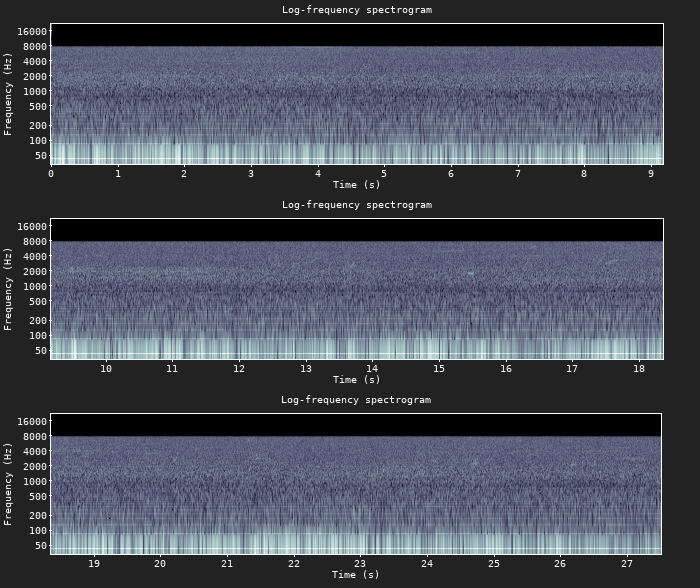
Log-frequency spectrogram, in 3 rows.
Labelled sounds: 3.4	4.2	killer whale, 6.7 to 7.8 kHz
17.3	17.7	killer whale, 2.5 to 3.8 kHz

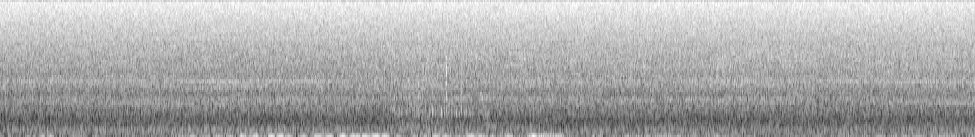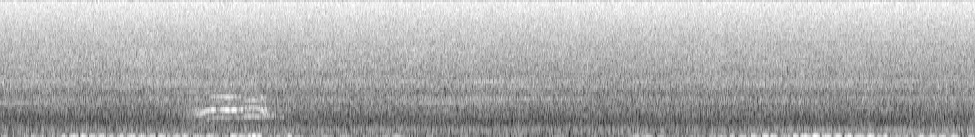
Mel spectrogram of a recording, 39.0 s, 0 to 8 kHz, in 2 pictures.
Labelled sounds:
23.7	24.2	humpback whale, 0.80 to 0.83 kHz

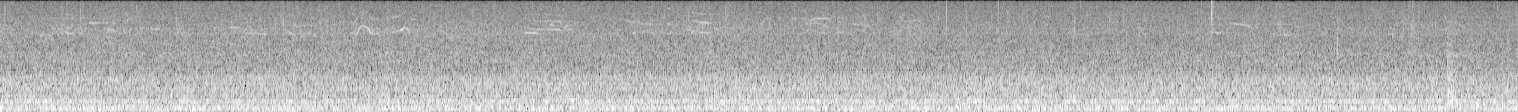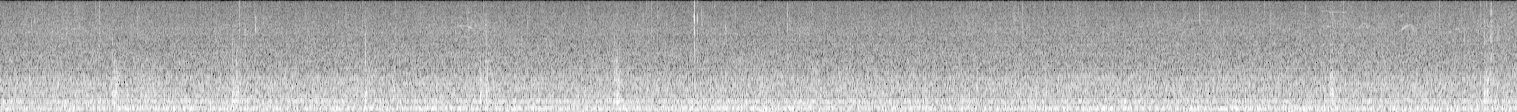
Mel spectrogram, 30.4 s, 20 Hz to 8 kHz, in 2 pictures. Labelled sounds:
2.4	2.7	Pacific white-sided dolphin, 3.0 to 3.2 kHz
3.6	3.9	Pacific white-sided dolphin, 3.1 to 3.9 kHz
5.3	5.6	Pacific white-sided dolphin, 3.4 to 4.5 kHz
8.0	8.3	Pacific white-sided dolphin, 4.4 to 4.8 kHz
12.3	12.5	Pacific white-sided dolphin, 3.8 to 4.3 kHz
28.4	28.7	Pacific white-sided dolphin, 5.6 to 5.9 kHz

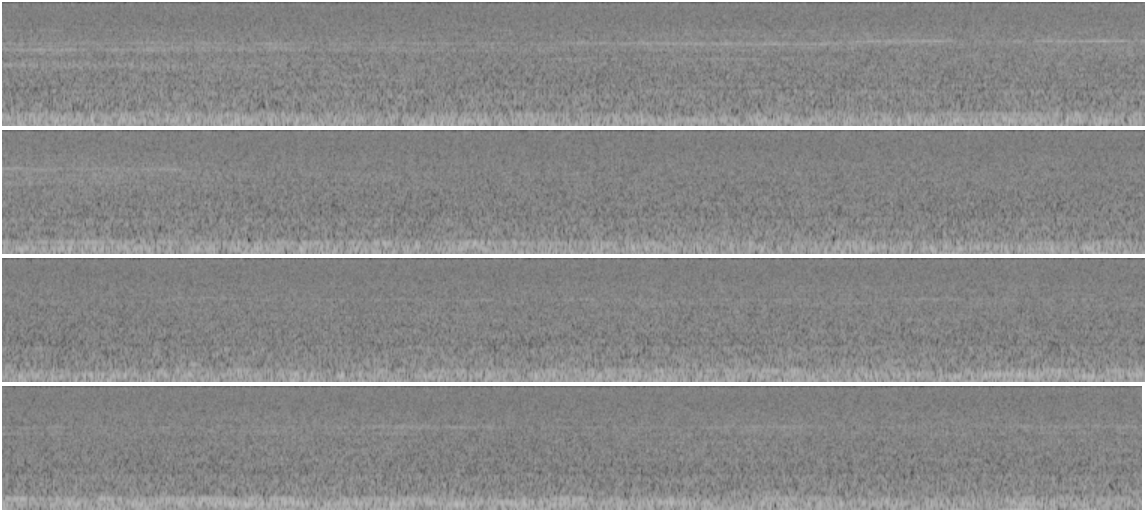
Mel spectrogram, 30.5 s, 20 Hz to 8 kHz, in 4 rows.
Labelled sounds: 5.7	6.3	vessel noise, 3.1 to 3.4 kHz

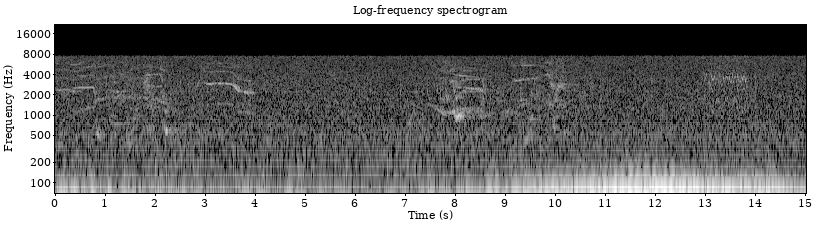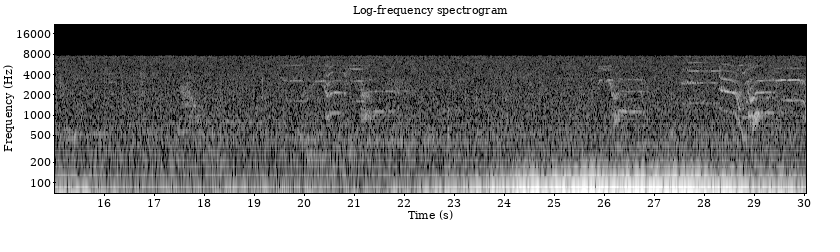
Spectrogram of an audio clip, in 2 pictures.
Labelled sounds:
0.0	1.4	killer whale, northern resident, G clan, 1.6 to 5.8 kHz
1.8	2.3	killer whale, northern resident, G clan, 1.4 to 4.1 kHz
2.9	4.0	killer whale, northern resident, G clan, 1.1 to 5.2 kHz
7.5	10.3	killer whale, northern resident, G clan, 0.80 to 5.6 kHz
19.6	21.6	killer whale, northern resident, G clan, 0.83 to 5.6 kHz
25.9	30.0	killer whale, northern resident, G clan, 0.80 to 6.1 kHz

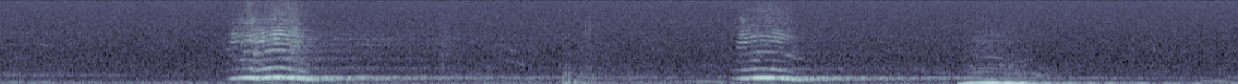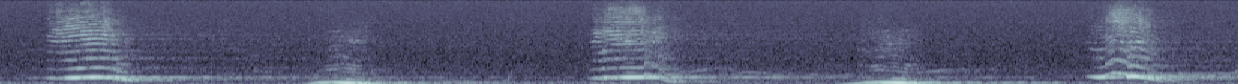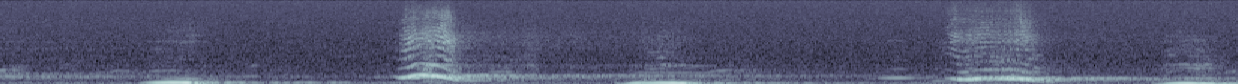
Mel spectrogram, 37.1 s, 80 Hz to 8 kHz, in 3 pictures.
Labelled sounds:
2.3	3.9	humpback whale, 1.1 to 2.8 kHz
7.4	8.0	humpback whale, 1.1 to 5.7 kHz
12.8	13.6	humpback whale, 0.86 to 7.3 kHz
18.3	18.8	humpback whale, 0.86 to 5.7 kHz
23.4	24.0	humpback whale, 0.80 to 5.6 kHz
28.7	29.4	humpback whale, 0.80 to 2.5 kHz
34.2	34.9	humpback whale, 0.83 to 4.1 kHz

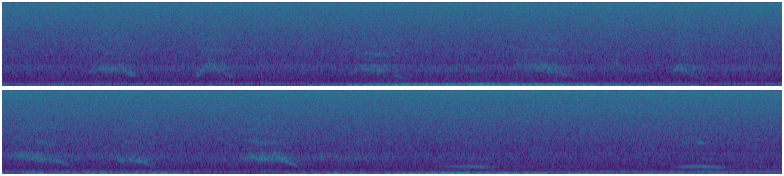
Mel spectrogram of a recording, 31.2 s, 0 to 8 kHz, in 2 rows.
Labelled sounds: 20.5	20.9	humpback whale, 1.0 to 1.3 kHz

